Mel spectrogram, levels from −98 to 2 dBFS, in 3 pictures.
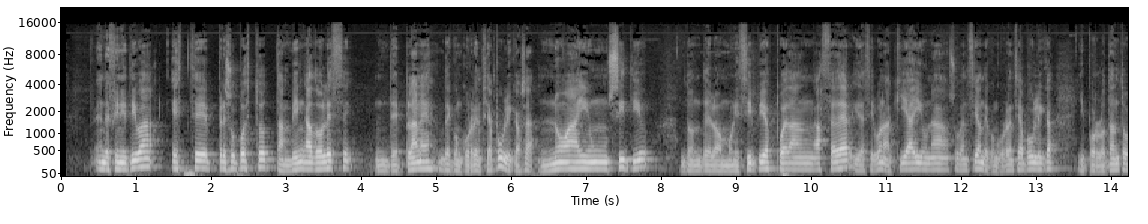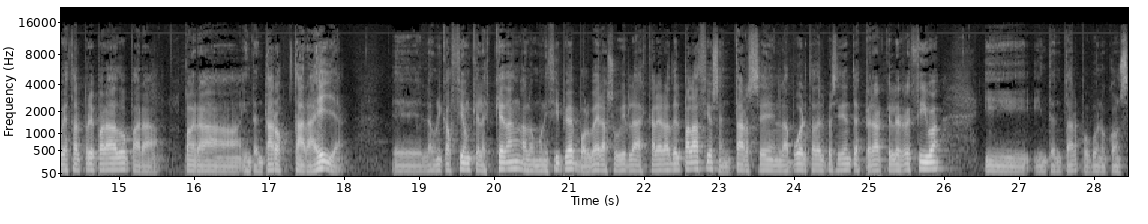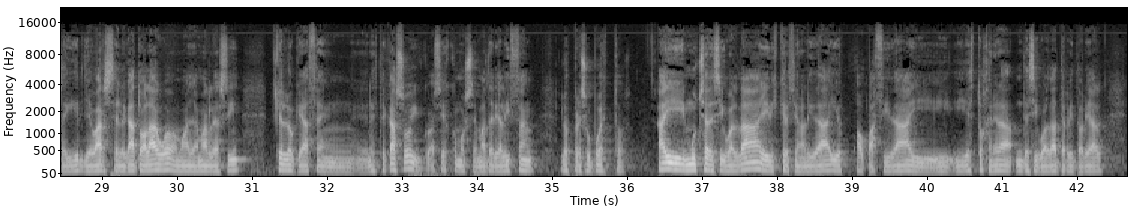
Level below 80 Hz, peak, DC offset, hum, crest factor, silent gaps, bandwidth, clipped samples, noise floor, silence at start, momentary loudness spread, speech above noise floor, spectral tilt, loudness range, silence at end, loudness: -48 dBFS; -2 dBFS; under 0.1%; none; 22 dB; none; 15.5 kHz; under 0.1%; -54 dBFS; 0.4 s; 11 LU; 31 dB; -5.5 dB/octave; 5 LU; 0.1 s; -24 LUFS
